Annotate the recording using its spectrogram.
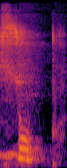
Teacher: the S slightly rounded because of the following rounded vowel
